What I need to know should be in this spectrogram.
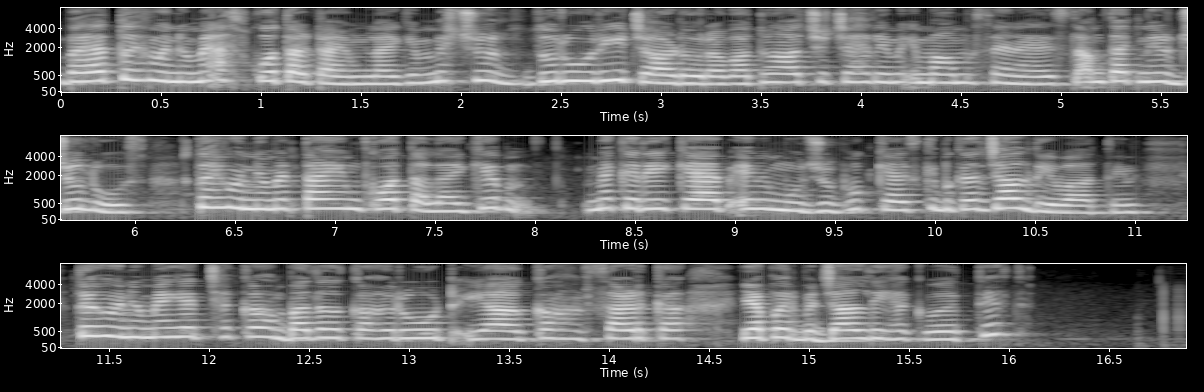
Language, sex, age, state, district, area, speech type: Kashmiri, female, 18-30, Jammu and Kashmir, Budgam, rural, spontaneous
